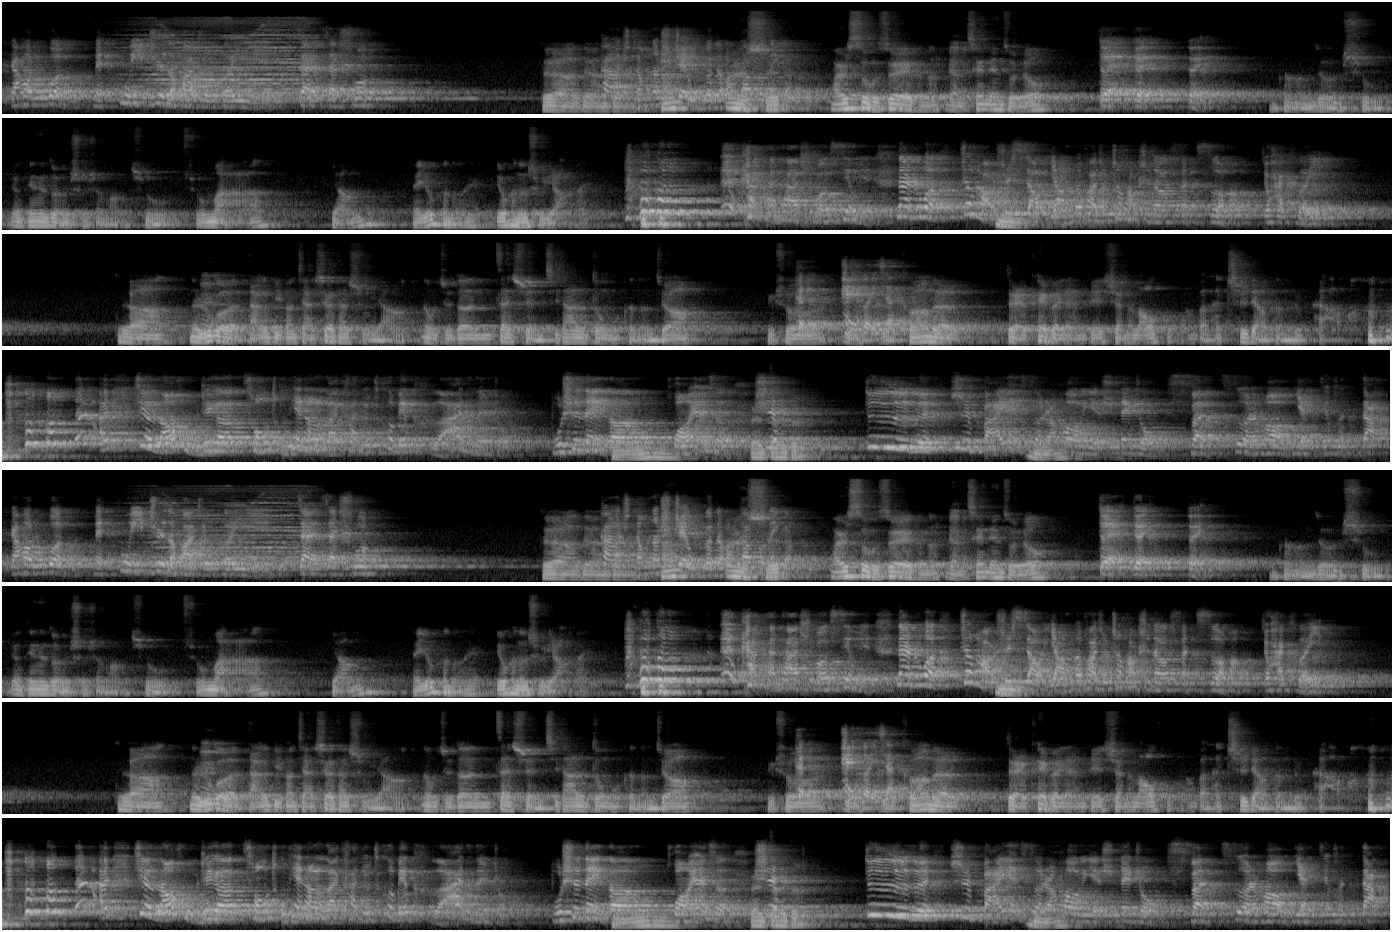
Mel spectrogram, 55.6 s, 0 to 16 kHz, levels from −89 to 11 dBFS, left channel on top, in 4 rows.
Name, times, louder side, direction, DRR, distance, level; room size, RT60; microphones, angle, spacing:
voice 1, 0.1-2.7 3.0-3.7 6.0-7.9 9.5-9.7 11.0-11.5 11.9-12.1 20.1-20.7 21.1-27.1 29.8-29.9 35.7-35.9 36.2-36.7 41.7-46.8 47.2-48.1 48.4-49.5 50.3-55.4, right 2 dB, 25° right, -2 dB, 2.1 m, -28 dB
sound 1, 1.1-3.2, left 3 dB, 50° left, 1.8 m, -37 dB
voice 2, 5.4-6.8 7.2-7.9 8.3-10.5 12.7-16.6 17.2-17.6 18.0-19.8 20.2-20.6 23.8-24.1 28.9-34.8 35.5-37.4 37.9-41.8 47.8-48.4 49.2-49.8 52.0-52.3, right 1 dB, 5° right, 4 dB, 0.4 m, -30 dB
15.5 x 14.0 x 3.3 m, 2.7 s
head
